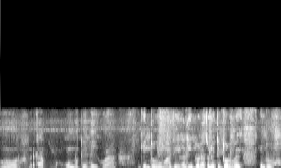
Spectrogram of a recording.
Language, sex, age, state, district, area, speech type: Assamese, male, 30-45, Assam, Charaideo, urban, spontaneous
